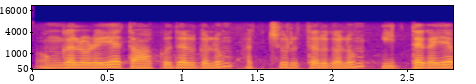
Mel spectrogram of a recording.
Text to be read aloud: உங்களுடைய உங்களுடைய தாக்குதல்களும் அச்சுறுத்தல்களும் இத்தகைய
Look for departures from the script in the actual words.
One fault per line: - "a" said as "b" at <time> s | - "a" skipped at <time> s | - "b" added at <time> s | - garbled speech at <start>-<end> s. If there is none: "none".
- "உங்களுடைய" skipped at 0.6 s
